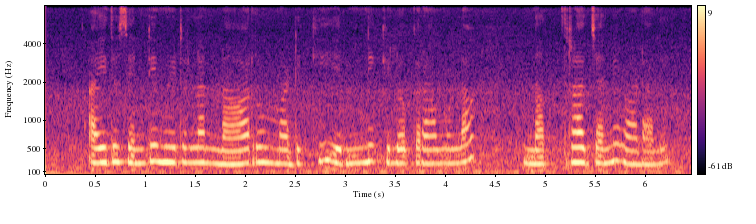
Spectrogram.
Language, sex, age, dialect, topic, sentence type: Telugu, female, 60-100, Telangana, agriculture, question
